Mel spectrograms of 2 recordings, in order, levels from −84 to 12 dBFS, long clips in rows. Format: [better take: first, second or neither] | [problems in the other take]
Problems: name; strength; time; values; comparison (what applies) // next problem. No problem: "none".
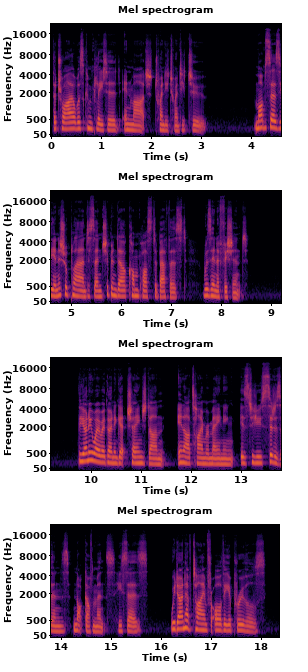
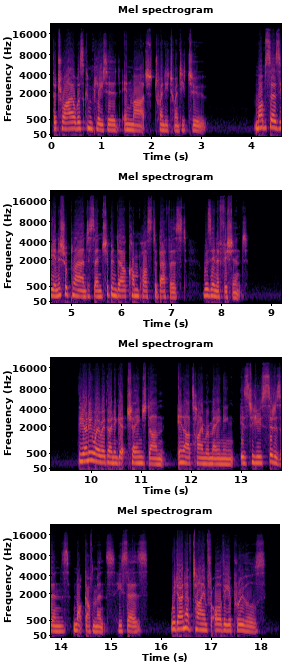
first | distortion; slight; 6% of the sound clipped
